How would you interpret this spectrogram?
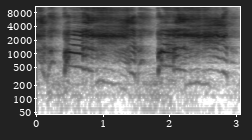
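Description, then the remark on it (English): A baby wails loudly in two long, high-pitched bursts separated by a brief catch of breath, each cry strained and rising before tapering off. No one speaks. “If you've ever been on a plane not wanting to hear a crying baby, you have options.”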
